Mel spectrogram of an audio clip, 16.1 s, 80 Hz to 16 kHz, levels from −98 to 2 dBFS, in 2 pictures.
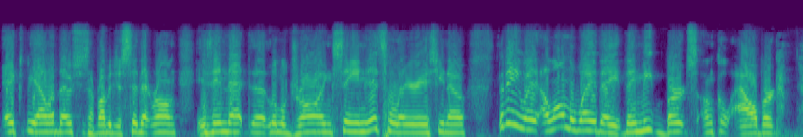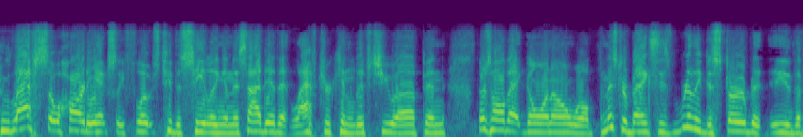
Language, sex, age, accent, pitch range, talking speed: English, male, 30-49, American, 175-210 Hz, 230 wpm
